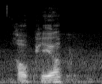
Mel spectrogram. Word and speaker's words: haupia: but that's how you say it in Hawaiian, haupia.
